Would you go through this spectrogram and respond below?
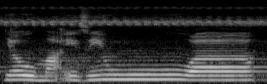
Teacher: یا اور واو یہ دونوں حروف یرملون میں سے ہیں، حروف ادغام میں سے ہیں۔ با کا ادغام یا میں ہو رہا ہے، اگلے لفظ میں ذال کا ادغام واو میں ہو رہا ہے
